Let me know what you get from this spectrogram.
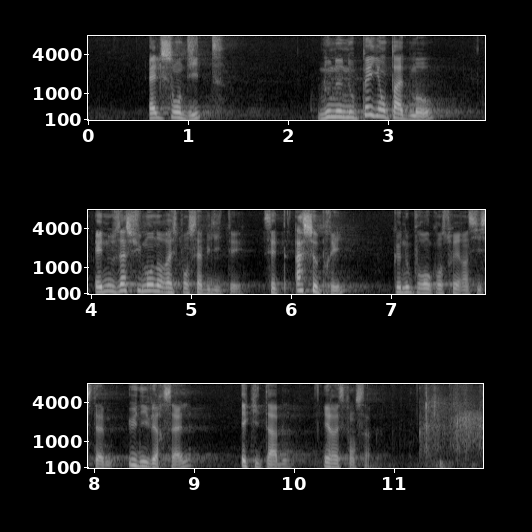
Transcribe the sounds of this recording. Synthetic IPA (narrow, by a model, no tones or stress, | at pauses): ɛlsɔ̃d̪it̪ | nunənupejɔ̃pad̪əmo | enuzasymɔ̃noʁɛspɔ̃sabilit̪e | sɛt̪asəpχi | kənupuʁɔ̃kɔ̃st̪χɥiʁɛ̃sist̪ɛmynivɛʁsɛl | ekʲit̪ableʁɛspɔ̃sa̰bl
